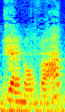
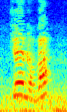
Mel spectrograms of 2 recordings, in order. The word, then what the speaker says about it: Genova: the football club was genoa which is a british pronunciation of the city because we call it genova v genova football and cricket club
